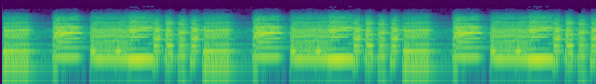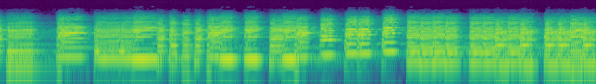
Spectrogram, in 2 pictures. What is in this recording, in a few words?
Sax A Boom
